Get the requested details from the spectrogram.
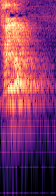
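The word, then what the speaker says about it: Heli: And one says it's Hela. H-E-L-I. That's one of the ways it is pronounced.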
